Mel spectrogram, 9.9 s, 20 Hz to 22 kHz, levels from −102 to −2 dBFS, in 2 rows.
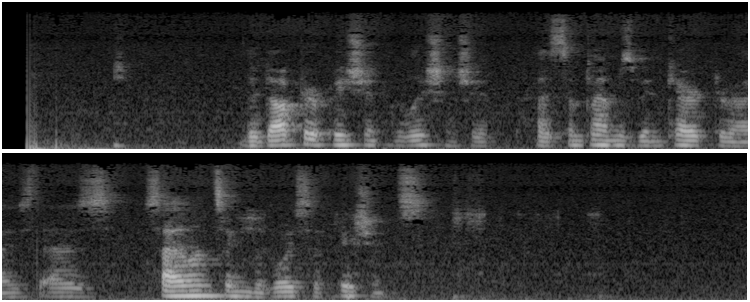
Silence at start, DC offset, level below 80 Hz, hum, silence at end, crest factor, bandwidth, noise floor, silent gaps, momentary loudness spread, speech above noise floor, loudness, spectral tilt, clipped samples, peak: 0.2 s; under 0.1%; -64 dBFS; none; 0.95 s; 24 dB; 16.5 kHz; -66 dBFS; none; 23 LU; 28 dB; -39 LUFS; -5 dB/octave; under 0.1%; -16 dBFS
